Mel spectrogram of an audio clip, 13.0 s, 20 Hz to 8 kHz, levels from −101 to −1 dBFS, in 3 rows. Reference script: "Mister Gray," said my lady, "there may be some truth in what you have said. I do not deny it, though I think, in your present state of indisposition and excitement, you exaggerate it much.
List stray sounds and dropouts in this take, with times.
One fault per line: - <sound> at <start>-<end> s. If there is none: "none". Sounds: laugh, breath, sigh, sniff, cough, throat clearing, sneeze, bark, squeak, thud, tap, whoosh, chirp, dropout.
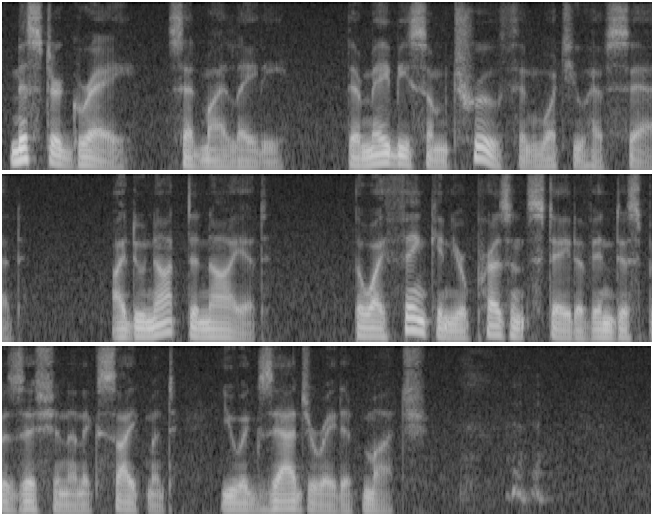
- laugh at 11.7-12.7 s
